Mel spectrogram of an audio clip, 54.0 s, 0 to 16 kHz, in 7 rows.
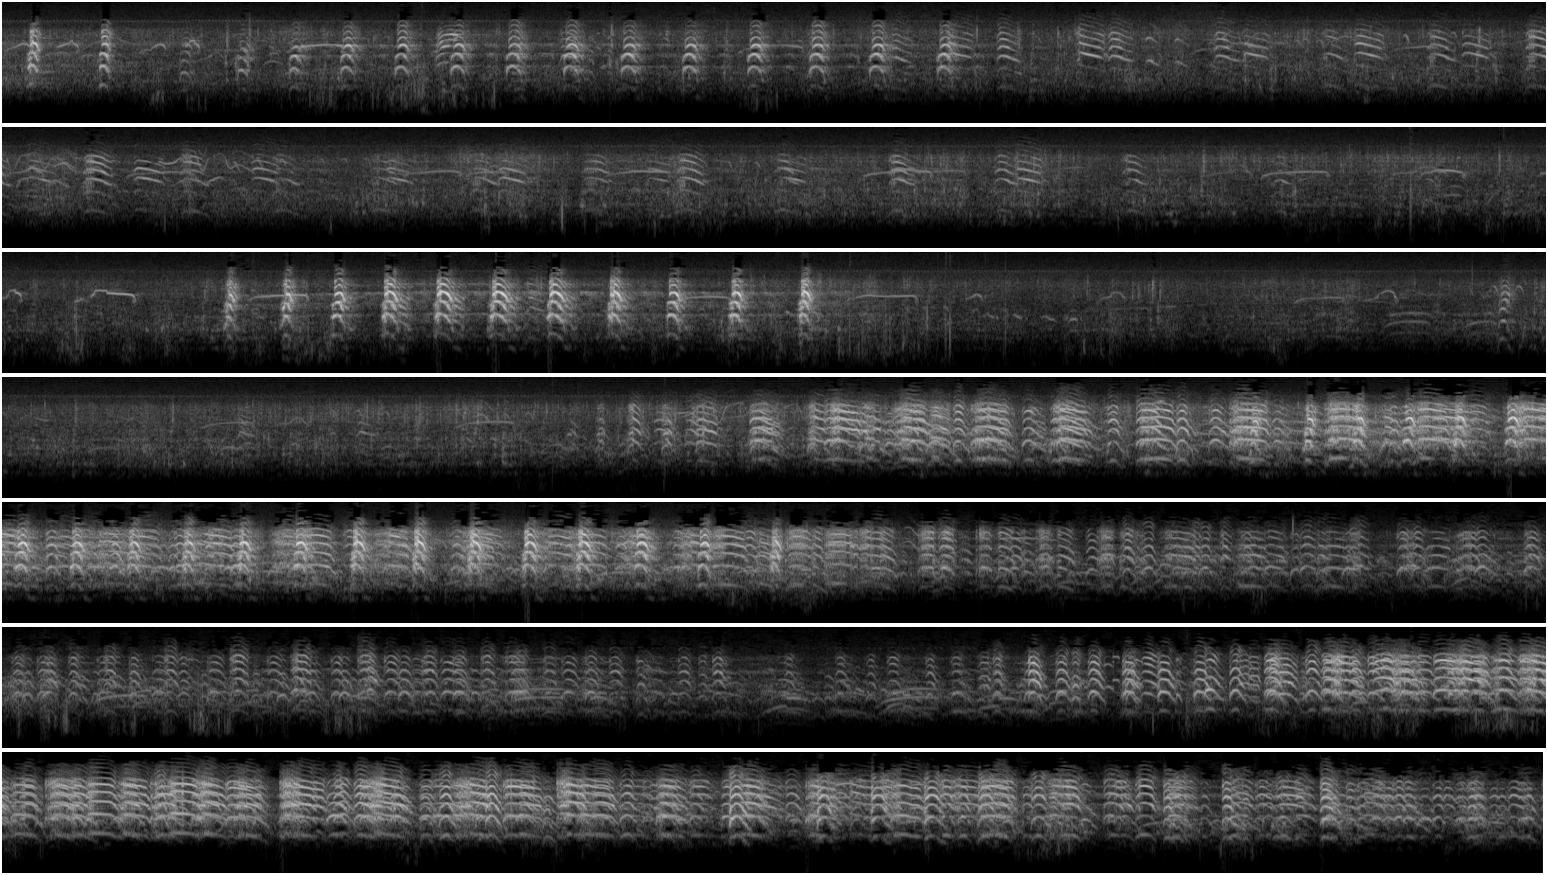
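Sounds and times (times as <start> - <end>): grebes squeaky calls: 26.2 - 54.0.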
